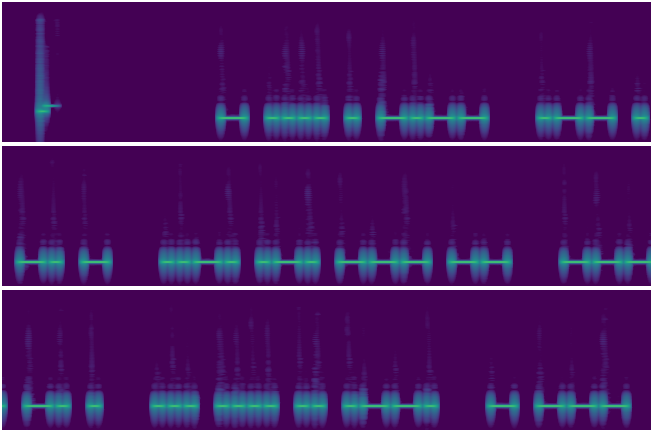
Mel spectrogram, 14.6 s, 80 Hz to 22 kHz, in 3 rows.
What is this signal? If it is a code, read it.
Morse code, heard as a keyed tone, about 20 wpm, 700 Hz. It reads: THEY WENT FROM ONE SHIP TO
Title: Sentences from Top 1000 Words - Review Part 2 - 20wpm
